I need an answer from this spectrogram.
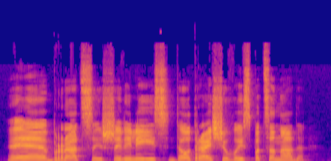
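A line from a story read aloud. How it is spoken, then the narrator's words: Cheerful bark. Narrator (Russian): рявкнул он весело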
